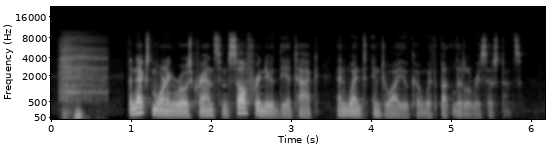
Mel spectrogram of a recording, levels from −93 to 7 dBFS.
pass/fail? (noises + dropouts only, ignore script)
fail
